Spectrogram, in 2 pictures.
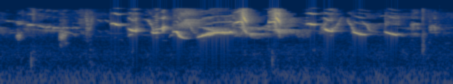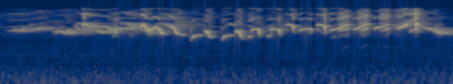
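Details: Oriental magpie-robin in energetic song intended to draw other magpie-robins into singing and tail display; varied loud whistles and buzzy notes give way to a long run of quick, repeated rising chirps.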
